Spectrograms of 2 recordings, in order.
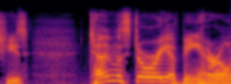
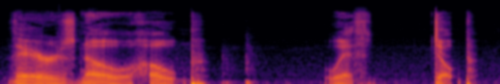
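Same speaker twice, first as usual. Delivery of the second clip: very deep, very low, very slow, drawn-out wrestler voice; 11 semitones lower, 6 dB quieter than usual. Retelling what the Undertaker says to a young girl: 1993 Undertaker voice. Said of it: "in the nineteen ninety-three Undertaker voice".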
